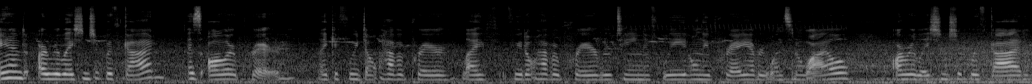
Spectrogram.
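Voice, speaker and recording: A woman's monotone, flat delivery at a fairly quick pace amid noticeable background noise. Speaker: faith vlogger. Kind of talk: casual vlog chat. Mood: earnest, encouraging. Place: garden. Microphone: phone near.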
